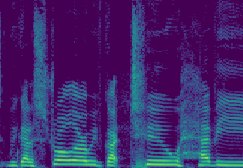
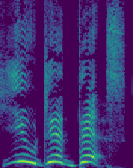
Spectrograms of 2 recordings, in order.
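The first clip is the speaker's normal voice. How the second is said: red-faced dad; 10 semitones higher than usual. Retold or imitated. Dad confronting a stranger, high and furious. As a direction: confront someone the way dad did. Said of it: "red-faced and just going up".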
